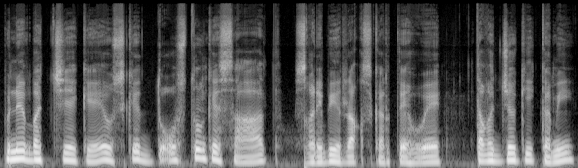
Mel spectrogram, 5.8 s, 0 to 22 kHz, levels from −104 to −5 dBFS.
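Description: A speech recording with a skip ahead at 3.05 s: roughly a second of audio is simply gone, and the two sides are butted together with no fill, so the waveform shows an abrupt splice and the spectrogram a sudden change in harmonic pattern with no gap. Shortly after, jitter buffer speed-up sets in, first from 3.19 to 3.41 s at 115% speed, trimming about 40 ms, then from 3.83 to 5.75 s at 111%, trimming around 200 ms. Short pitch-period chunks are cut repeatedly, so the speech sounds hurried while the pitch stays the same. On a spectrogram, the harmonic spacing stays constant while syllables and formant transitions look compressed in time.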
